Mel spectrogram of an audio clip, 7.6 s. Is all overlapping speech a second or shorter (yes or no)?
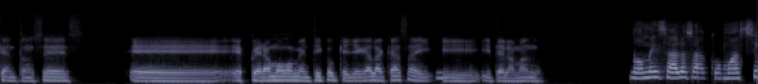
yes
